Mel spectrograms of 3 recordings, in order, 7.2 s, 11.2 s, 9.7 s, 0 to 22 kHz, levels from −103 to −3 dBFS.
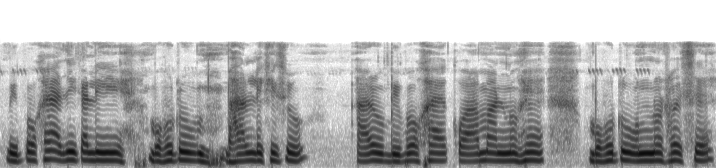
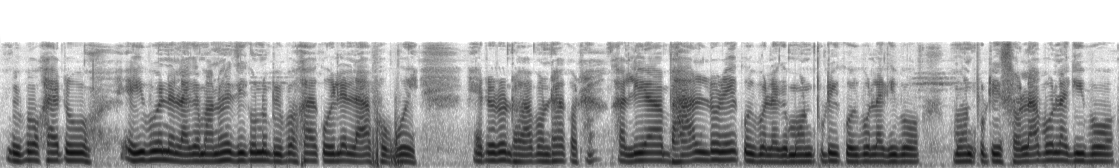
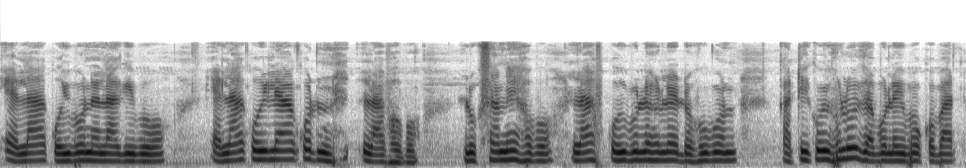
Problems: background sounds at intervals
